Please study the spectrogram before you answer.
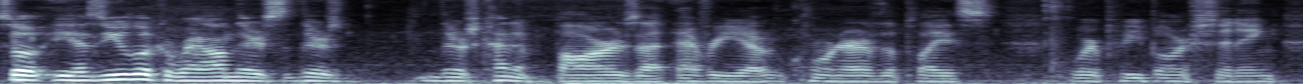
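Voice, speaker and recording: Low-voiced guy gm-ing a tabletop game, rambly descriptions, lots of "like" and "um", faint hiss. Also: steady tone, moderate pace. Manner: loose, filler-heavy scene description. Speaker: game master.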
